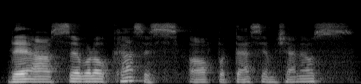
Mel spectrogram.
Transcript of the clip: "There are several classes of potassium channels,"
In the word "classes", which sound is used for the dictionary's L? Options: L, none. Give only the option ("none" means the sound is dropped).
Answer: none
